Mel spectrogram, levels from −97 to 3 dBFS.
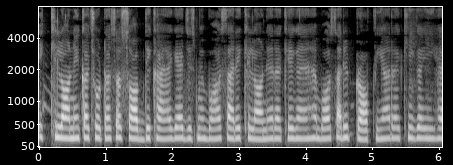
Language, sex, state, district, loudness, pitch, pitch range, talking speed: Hindi, male, Odisha, Nuapada, -18 LUFS, 215 Hz, 210-220 Hz, 210 wpm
